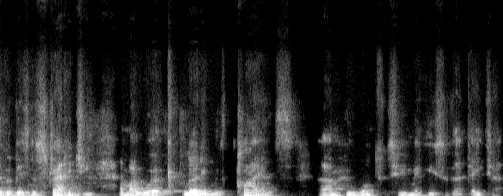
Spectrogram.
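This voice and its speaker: With a Yorkshire accent, the speaker talks at a fairly quick pace in a somewhat breathy voice with a dark, mellow tone. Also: man. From northern England, Yorkshire. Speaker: AI consultant, event speaker. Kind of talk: presentation talk. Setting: virtual event, online presentation. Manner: halting, many filler words.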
